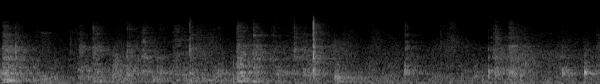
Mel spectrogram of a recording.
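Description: Irregular sharp taps and knocks of blitz chess play, the sound of chess pieces being set down on the board and the chess clock being pressed, over steady background room noise.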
